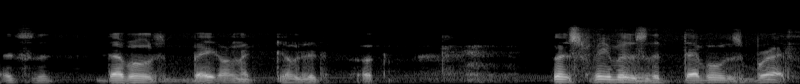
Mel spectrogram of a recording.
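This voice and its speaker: An actor playing a fevered, gold-crazed treasure hunter in a melodramatic, raving, halting style of 1950s radio drama. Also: male voice, low voice, fairly even intonation, lo-fi sound. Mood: feverish despair.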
